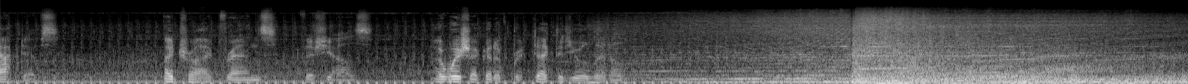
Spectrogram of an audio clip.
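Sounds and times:
speech: 0:00.0 - 0:00.7, 0:01.6 - 0:03.8, 0:04.4 - 0:06.6
sky being torn in half: 0:05.8 - 0:11.8
rushing thunder with deep booming undertones: 0:07.4 - 0:11.8.

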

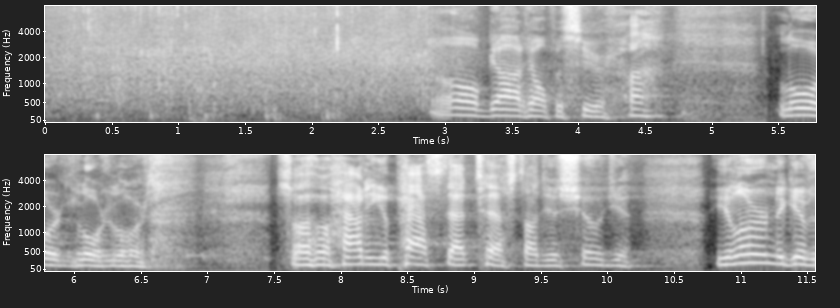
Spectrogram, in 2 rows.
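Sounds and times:
audience hand clapping: 0:00.0 - 0:03.3
speech: 0:02.9 - 0:04.8, 0:05.5 - 0:06.7, 0:07.6 - 0:11.5.

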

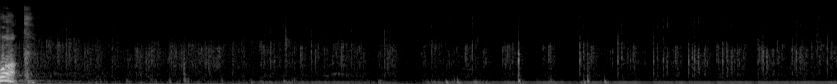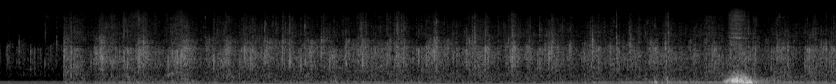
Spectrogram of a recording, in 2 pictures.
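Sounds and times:
speech: 0:00.0 - 0:00.4
crowd clapping: 0:00.0 - 0:16.7
low hum: 0:15.6 - 0:16.5.

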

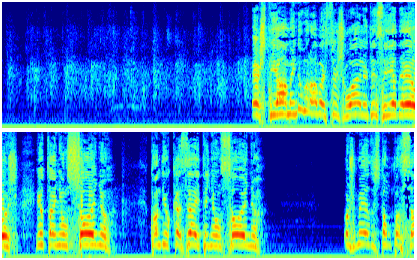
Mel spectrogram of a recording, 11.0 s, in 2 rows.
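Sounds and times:
audience applauding: 0:00.0 - 0:04.7
speech: 0:03.4 - 0:09.0, 0:10.1 - 0:10.9.

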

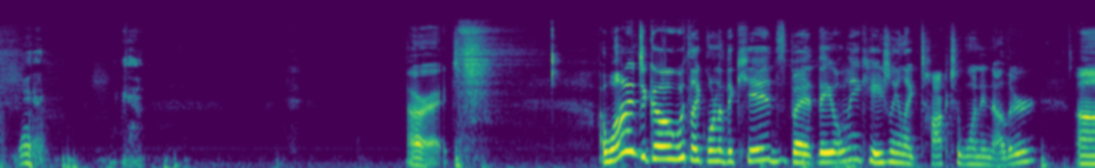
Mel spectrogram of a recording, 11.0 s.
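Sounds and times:
man coughing: 0:00.0 - 0:01.5
speech: 0:00.2 - 0:00.8, 0:04.1 - 0:04.9, 0:06.0 - 0:10.9.

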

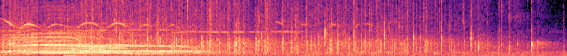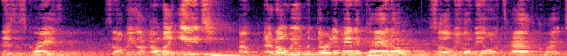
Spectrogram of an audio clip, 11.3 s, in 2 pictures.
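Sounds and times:
high-pitched cheers and whoops: 0:00.0 - 0:02.7
crowd applause: 0:00.0 - 0:05.6
speech: 0:06.0 - 0:11.3.

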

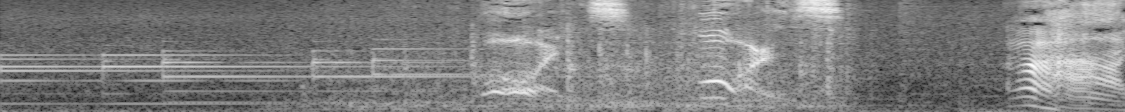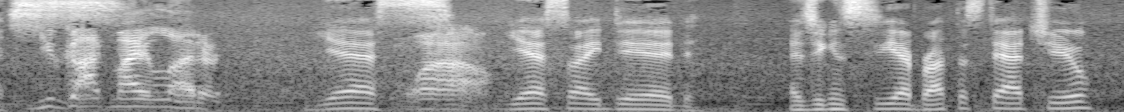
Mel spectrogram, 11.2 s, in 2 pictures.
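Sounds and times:
doorbell ringing: 0:01.4 - 0:04.3
speech: 0:02.8 - 0:04.3, 0:05.1 - 0:11.2.

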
